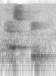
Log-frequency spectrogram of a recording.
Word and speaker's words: Espee: Espee.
